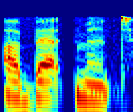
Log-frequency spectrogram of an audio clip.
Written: abetment

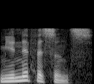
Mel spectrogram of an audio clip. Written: munificence

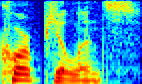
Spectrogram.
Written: corpulence

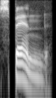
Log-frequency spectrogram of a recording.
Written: spend

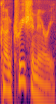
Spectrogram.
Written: concretionary

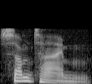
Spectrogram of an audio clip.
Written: sometime

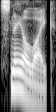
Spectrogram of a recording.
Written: snaillike

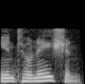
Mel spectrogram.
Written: intonation

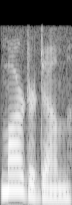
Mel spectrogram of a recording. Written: martyrdom

